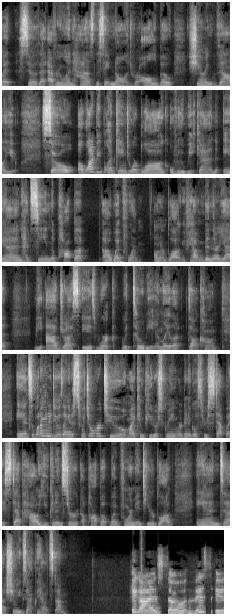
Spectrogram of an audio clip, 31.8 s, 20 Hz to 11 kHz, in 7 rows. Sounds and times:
Speech: 0.0 - 13.8, 14.4 - 18.0, 18.6 - 28.7, 30.0 - 31.8.

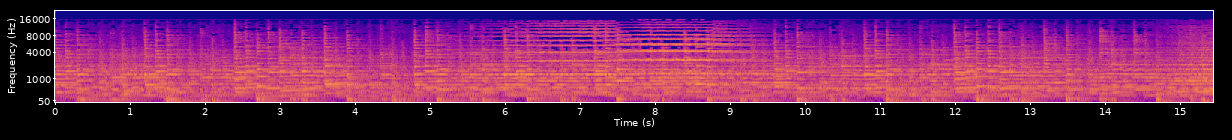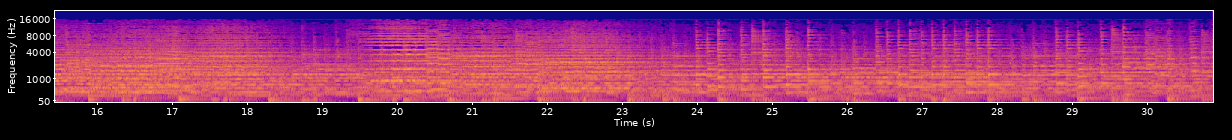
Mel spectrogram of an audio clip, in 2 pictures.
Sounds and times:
Theme music: 0.0 - 12.0, 12.6 - 30.8.

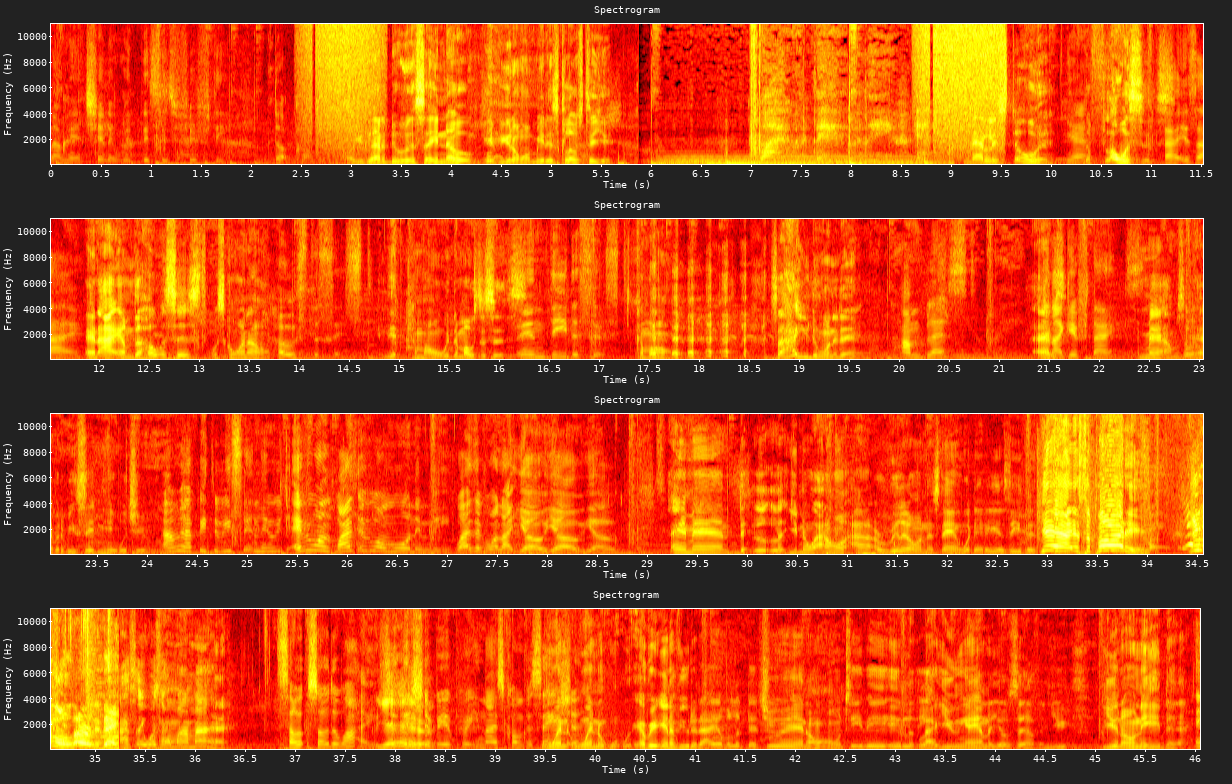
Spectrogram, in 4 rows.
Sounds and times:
Music: 0.0 - 46.0
Speech: 9.2 - 17.8, 21.4 - 28.0, 29.2 - 36.4, 37.4 - 44.5.

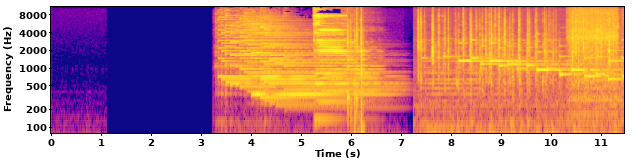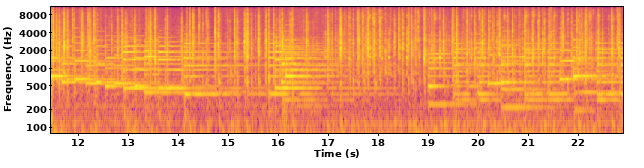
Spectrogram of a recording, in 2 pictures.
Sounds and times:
Music: 3.3 - 22.9
Printer: 10.3 - 11.4.

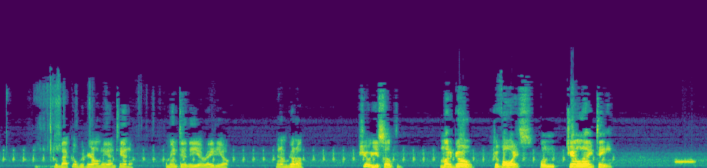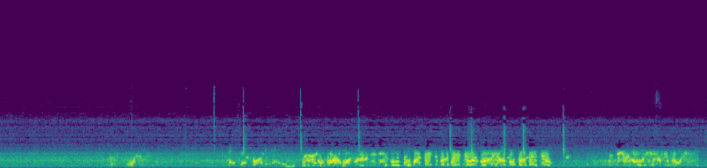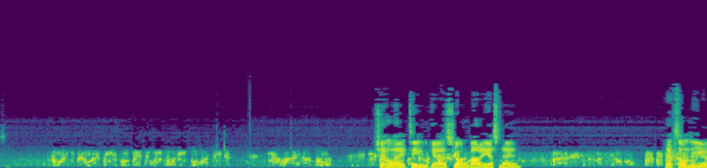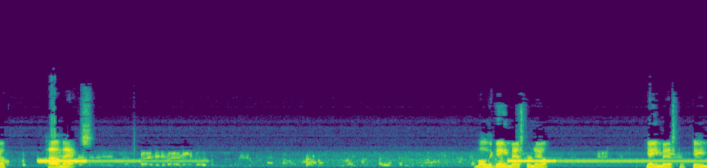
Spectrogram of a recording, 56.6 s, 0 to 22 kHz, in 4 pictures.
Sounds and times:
Radio: 0.0 - 4.7, 5.3 - 8.1, 8.7 - 12.9, 13.5 - 56.5
Speech: 1.0 - 2.7, 3.3 - 4.6, 5.5 - 6.1, 7.2 - 8.0, 8.8 - 12.3, 19.0 - 25.2, 26.4 - 28.4, 33.6 - 42.6, 43.4 - 44.3, 51.9 - 53.4, 55.3 - 56.5.

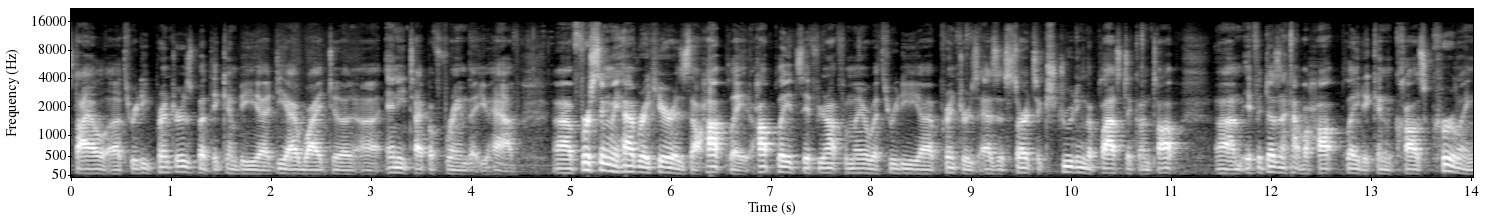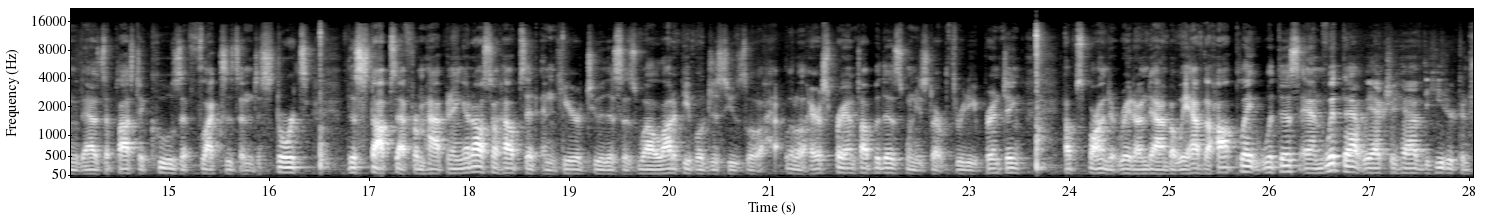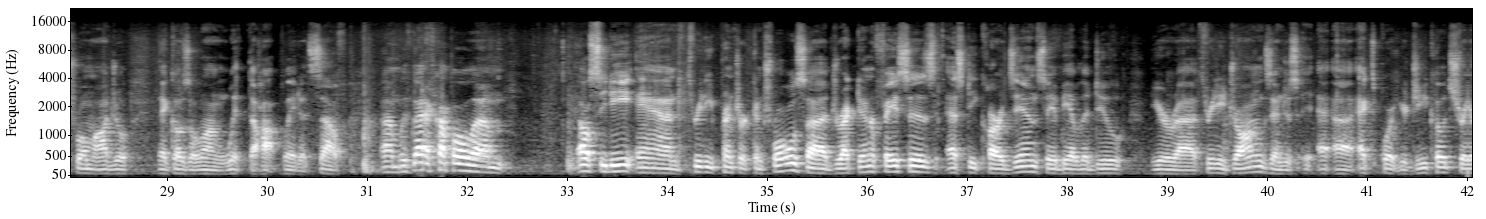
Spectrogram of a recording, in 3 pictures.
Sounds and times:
Speech: 0.0 - 42.0.

